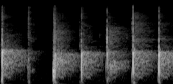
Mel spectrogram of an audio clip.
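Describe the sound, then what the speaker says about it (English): Sharp, separate hand claps, about seven of them in a loose rhythm with brief gaps between, close and fairly loud. "Let's get a round of applause."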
